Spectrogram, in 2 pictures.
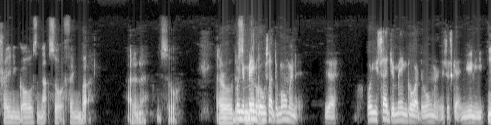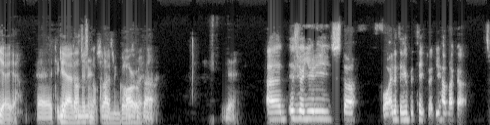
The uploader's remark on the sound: sorry for the audio issues I have ordered a mic so they will get better in future episodes.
